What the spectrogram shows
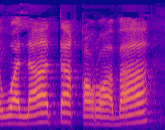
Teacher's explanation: ادا کریں گے، ولا تقربا ولا لا الف مدہ ہے، تق قاف پہ قلقلہ ہوگا، را کو موٹا ادا کریں گے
